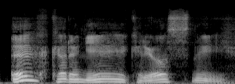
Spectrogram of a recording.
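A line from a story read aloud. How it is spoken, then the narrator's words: Sighing. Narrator (Russian): вздохнул Степан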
